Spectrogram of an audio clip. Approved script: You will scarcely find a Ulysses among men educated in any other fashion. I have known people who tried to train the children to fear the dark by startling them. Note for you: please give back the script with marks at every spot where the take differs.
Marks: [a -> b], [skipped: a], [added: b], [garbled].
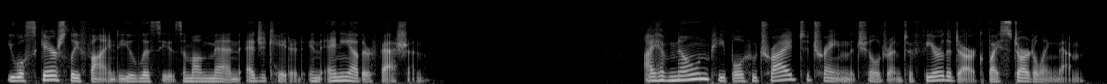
You will scarcely find a Ulysses among men educated in any other fashion. I have known people who tried to train the children to fear the dark by startling them.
